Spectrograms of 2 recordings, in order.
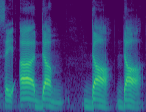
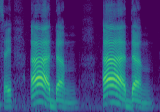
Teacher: Make the dal into a D, and your tongue's going to kind of curl up and hit the top of your mouth. This is what I don't want you to do, is say Adam, da, da.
